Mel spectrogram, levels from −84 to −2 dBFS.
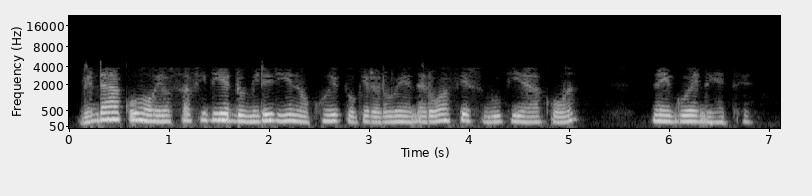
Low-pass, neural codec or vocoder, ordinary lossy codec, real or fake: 10.8 kHz; codec, 16 kHz in and 24 kHz out, 0.8 kbps, FocalCodec, streaming, 65536 codes; AAC, 16 kbps; fake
